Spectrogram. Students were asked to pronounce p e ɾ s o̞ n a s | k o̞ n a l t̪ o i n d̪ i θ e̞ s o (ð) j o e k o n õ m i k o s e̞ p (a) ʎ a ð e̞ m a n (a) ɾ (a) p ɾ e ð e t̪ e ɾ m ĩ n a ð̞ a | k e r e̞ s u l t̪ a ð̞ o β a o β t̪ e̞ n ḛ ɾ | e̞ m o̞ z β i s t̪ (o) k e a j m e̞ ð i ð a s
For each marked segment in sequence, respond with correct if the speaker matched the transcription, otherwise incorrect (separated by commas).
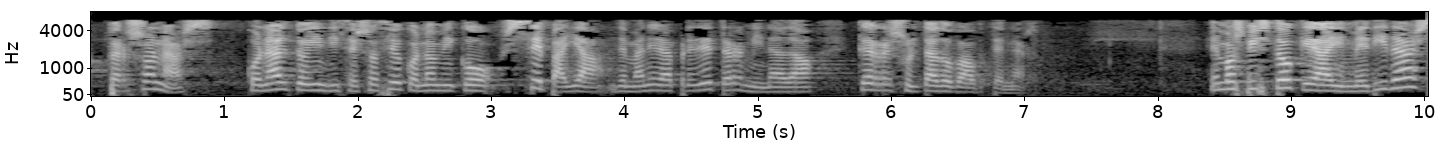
incorrect, correct, incorrect, correct, correct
